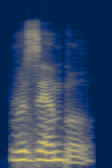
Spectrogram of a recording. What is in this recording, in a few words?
"resemble", Indian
